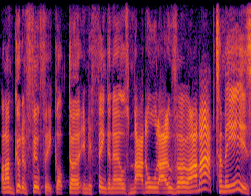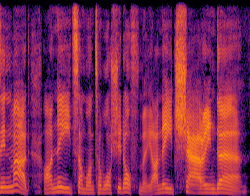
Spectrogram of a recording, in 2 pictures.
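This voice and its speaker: An actor playing a cheeky, flirtatious working-class English builder, brash and slangy, in a comic audio drama. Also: male voice, a little high, measured pace, few pauses, fairly bright tone, smooth. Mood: brash, suggestive.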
